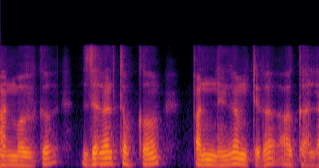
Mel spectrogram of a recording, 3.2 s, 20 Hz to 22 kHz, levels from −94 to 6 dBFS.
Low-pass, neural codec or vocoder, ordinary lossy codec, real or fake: 7.2 kHz; codec, 16 kHz, 0.3 kbps, FocalCodec; none; fake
